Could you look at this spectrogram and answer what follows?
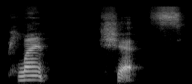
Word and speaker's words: planchette: in the mid-century, well before Ouija boards and planchettes were patented in 1890. Isn't that crazy? Now, let me make sure I'm pronouncing that correctly, because I did it earlier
